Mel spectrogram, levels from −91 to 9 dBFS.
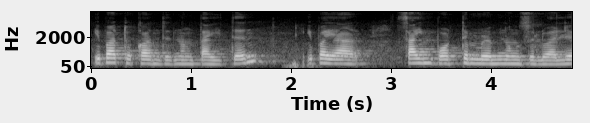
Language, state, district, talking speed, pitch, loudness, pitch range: Ao, Nagaland, Dimapur, 135 wpm, 170 Hz, -19 LUFS, 165-190 Hz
